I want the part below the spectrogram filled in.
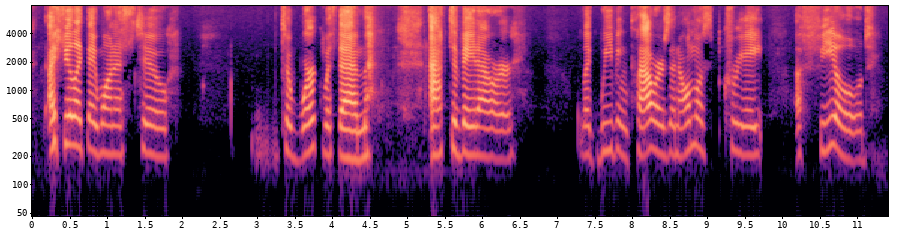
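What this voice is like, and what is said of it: Out of breath, audible breathing. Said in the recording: “Sorry, guys, if I'm out of breath and breathing in you.”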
